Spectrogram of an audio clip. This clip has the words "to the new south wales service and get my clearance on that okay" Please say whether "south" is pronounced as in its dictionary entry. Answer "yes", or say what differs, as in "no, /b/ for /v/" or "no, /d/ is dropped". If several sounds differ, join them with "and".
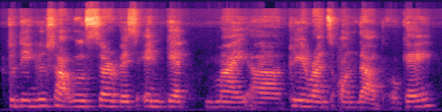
no, /t/ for /θ/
